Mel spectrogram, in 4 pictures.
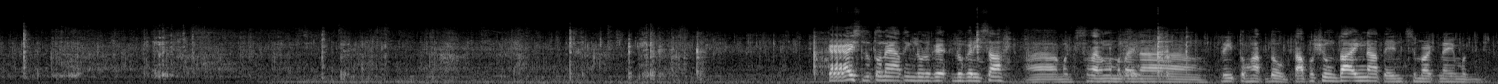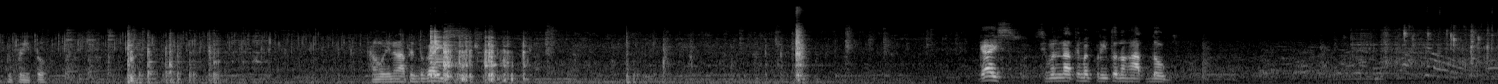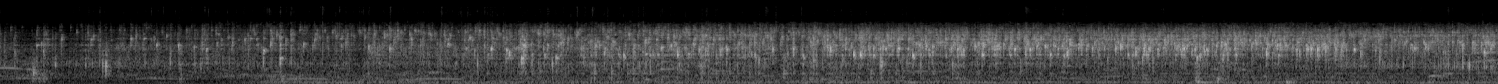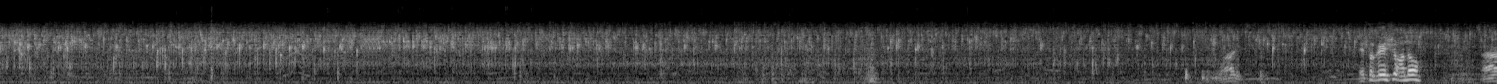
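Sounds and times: hot dogs sizzling in oil: 0:00.0 - 0:25.0, 0:28.4 - 0:59.9.

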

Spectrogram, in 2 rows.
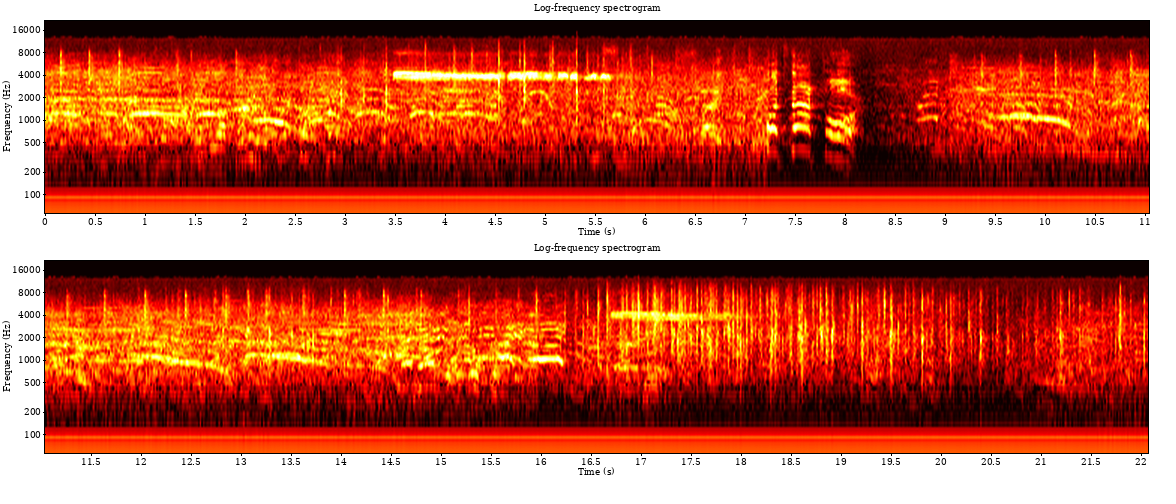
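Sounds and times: crowd clapping: 0:00.0 - 0:06.7, 0:09.3 - 0:22.0
crowd shouting and cheering: 0:00.0 - 0:22.0
referee whistle: 0:03.4 - 0:05.8, 0:16.6 - 0:18.1.

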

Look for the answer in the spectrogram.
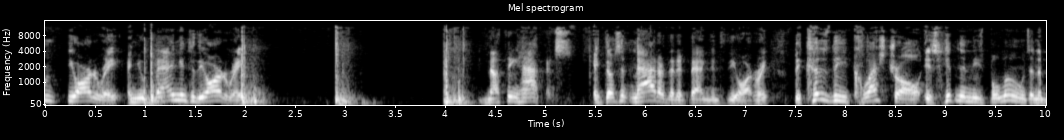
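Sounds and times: plastic box thunk: 0:04.0 - 0:04.4.

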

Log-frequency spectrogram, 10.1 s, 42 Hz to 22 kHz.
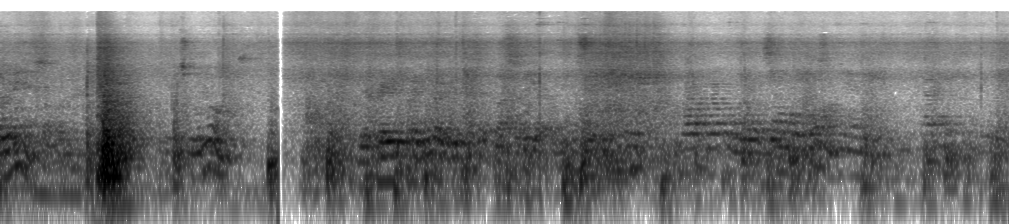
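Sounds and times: loud knock: 0:00.9 - 0:01.4
people talking quietly: 0:03.6 - 0:10.0.

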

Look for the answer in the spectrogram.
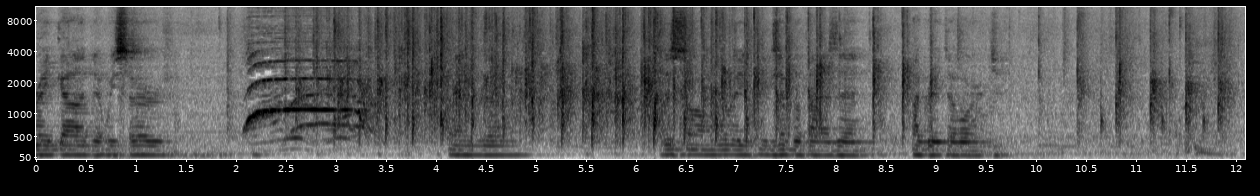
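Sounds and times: audience hand claps: 0:02.4 - 0:09.4, 0:10.0 - 0:12.0.

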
